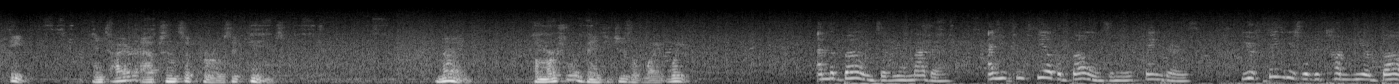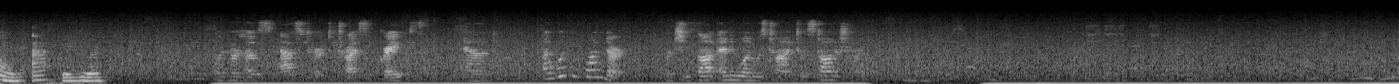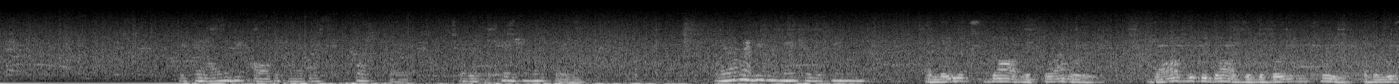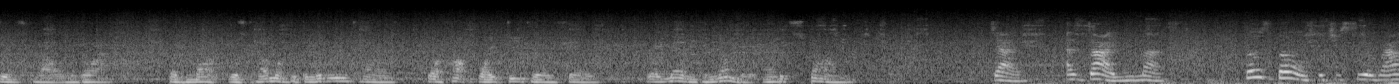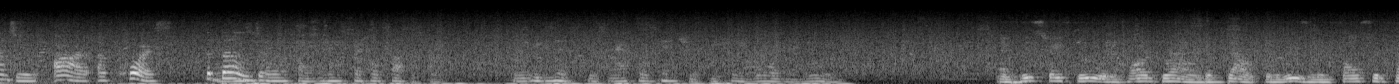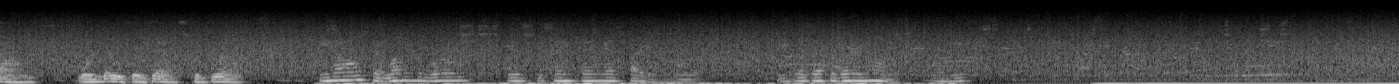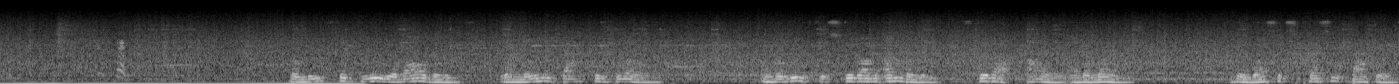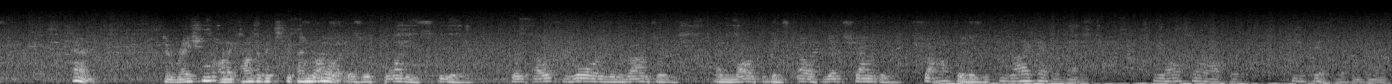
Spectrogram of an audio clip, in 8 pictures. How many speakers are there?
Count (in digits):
6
